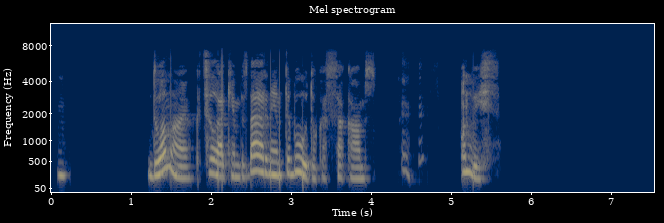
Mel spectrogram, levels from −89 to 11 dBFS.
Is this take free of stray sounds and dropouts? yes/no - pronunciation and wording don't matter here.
no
